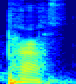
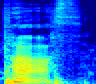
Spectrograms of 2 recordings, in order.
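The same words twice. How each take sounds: First: The word is said in a northern English accent. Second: The word is said in a non-northern accent. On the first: "in the north of England, they'd say path" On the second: "I say path"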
